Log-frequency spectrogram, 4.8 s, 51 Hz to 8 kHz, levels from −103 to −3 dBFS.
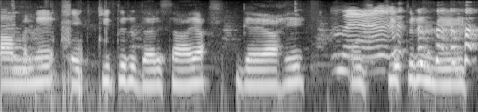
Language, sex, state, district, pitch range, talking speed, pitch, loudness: Hindi, female, Uttarakhand, Tehri Garhwal, 180-205 Hz, 125 wpm, 190 Hz, -16 LUFS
